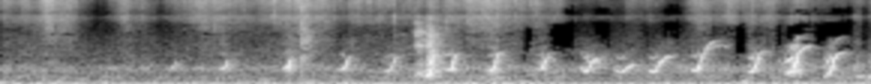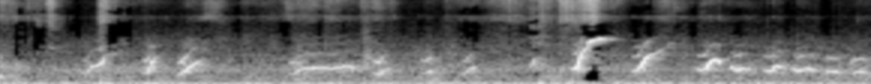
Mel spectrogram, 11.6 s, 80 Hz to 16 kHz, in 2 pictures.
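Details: Pet guinea pigs during a cage clean in August 2022, giving rapid series of short rising squeaks and whistles, some louder upward-sweeping wheeks, over a steady low hum and rustling.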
